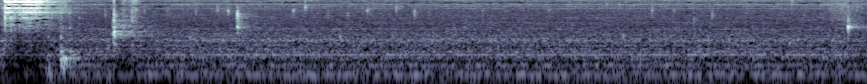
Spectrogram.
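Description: Steady simmering of a pot of chicken masala on a gas stove, with a short plastic rattle at the start and a few light clicks as a plastic spice jar is handled and spooned from.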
